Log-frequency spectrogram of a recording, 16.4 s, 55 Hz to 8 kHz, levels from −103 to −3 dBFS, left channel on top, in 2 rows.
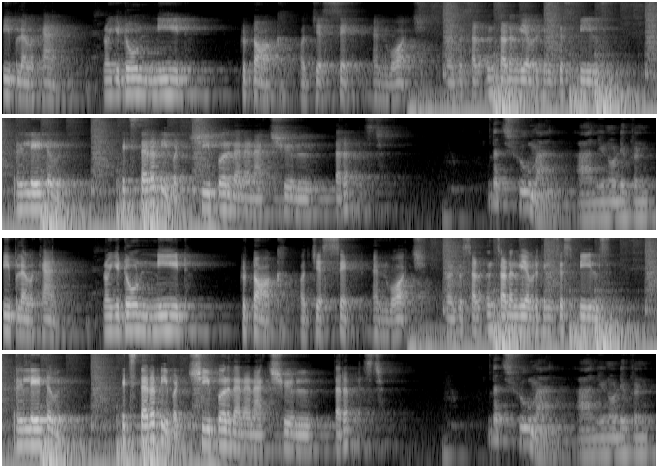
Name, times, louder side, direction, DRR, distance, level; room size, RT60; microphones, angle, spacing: voice 1, 0.0-0.7 1.3-2.3 3.0-4.3 4.6-5.3 5.5-7.6 8.3-9.0 9.7-12.1 12.3-12.9, right 4 dB, 85° right, 12 dB, 0.7 m, -37 dB
sound 1, 5.1-10.8, equal, 15° right, 3.3 m, -41 dB
voice 2, 14.3-16.3, equal, 5° left, 5 dB, 0.9 m, -47 dB
16.5 x 10.5 x 4.0 m, 1.1 s
head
